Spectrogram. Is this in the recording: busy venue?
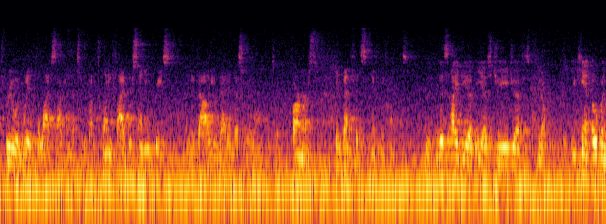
yes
